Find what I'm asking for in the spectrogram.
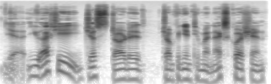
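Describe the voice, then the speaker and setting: A man hosting a podcast, asking long, winding questions in a relaxed conversational way. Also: fairly low pitch, normal speed, dry recording, studio quality. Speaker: podcast host.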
